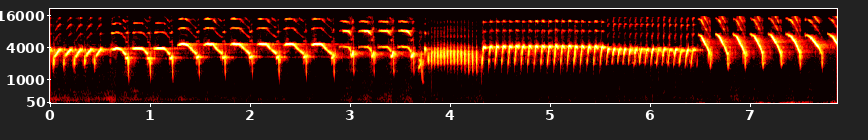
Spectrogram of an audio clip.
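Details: Crystal-voice song of a domestic canary for training contest birds: repeated downward-sweeping whistled notes, a harsh buzzy burst, then a steady fast trill and quick rising-falling slurs.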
